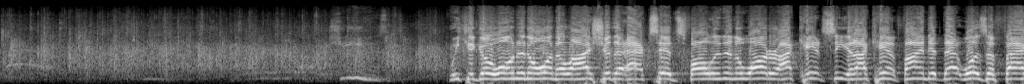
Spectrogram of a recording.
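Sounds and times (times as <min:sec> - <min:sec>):
crowd clapping: 0:00.0 - 0:06.5
speech: 0:03.4 - 0:10.2.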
